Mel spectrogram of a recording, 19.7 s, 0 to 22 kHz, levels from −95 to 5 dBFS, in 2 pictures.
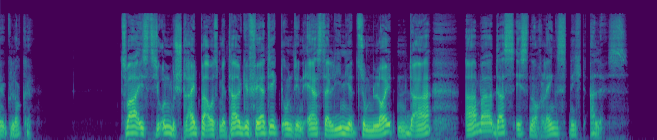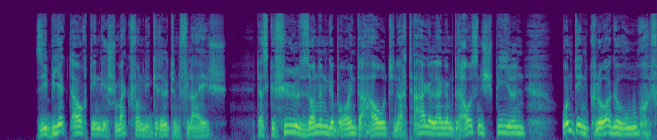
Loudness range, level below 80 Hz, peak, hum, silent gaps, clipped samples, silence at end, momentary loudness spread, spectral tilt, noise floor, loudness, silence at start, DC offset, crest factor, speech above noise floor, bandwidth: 5 LU; -56 dBFS; -8 dBFS; none; 0.77-0.96 s, 9.49-10.07 s; under 0.1%; 0 s; 13 LU; -5 dB/octave; -85 dBFS; -23 LUFS; 0 s; under 0.1%; 16 dB; 62 dB; 15.5 kHz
